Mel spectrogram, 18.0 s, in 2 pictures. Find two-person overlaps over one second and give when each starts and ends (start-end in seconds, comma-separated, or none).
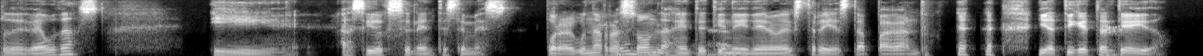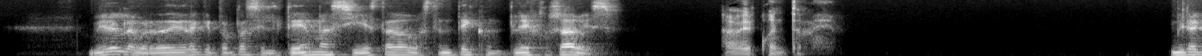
4.5-5.7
